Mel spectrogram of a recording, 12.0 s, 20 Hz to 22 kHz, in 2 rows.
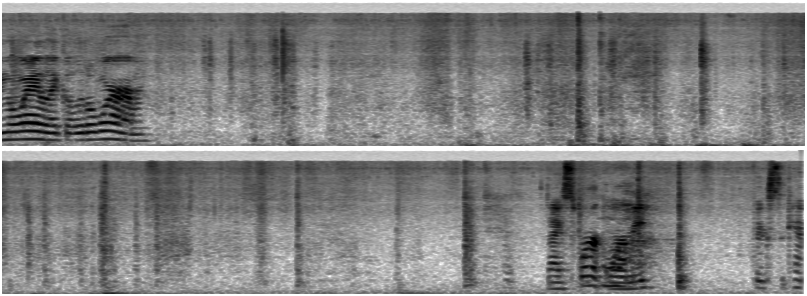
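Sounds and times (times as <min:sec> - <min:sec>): rustling on carpet: 0:00.1 - 0:10.0.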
